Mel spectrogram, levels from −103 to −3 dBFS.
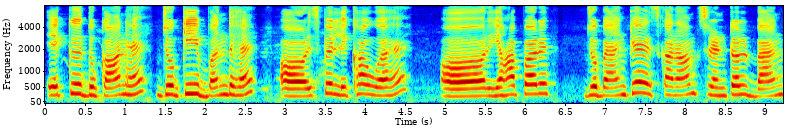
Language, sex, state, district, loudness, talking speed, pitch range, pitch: Hindi, female, Uttar Pradesh, Etah, -14 LUFS, 155 wpm, 240-295 Hz, 260 Hz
